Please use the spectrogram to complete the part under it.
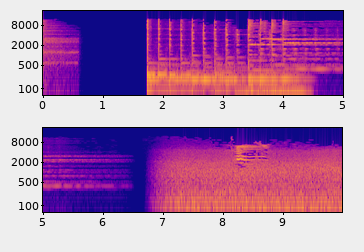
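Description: A cat meows a few times in close succession, with loud, drawn-out, tonal cries that trail off. No voices are heard.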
